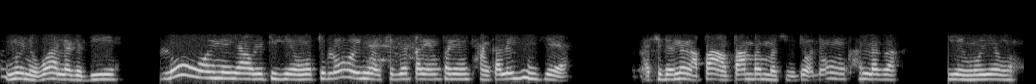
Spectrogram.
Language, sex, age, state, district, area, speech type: Manipuri, female, 60+, Manipur, Kangpokpi, urban, conversation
